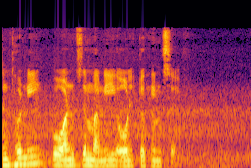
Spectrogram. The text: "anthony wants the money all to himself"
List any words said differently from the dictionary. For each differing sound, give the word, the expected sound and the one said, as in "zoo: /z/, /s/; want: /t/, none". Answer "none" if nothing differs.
anthony: /θ/, /t/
